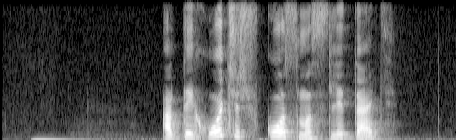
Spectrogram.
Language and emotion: Russian, positive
